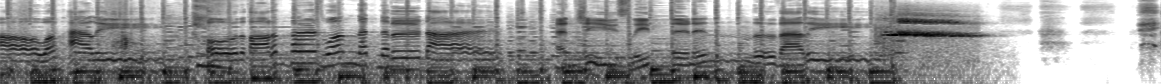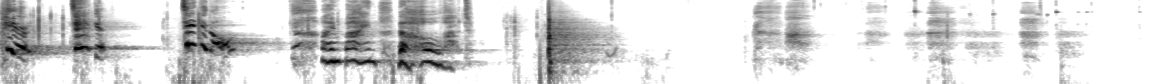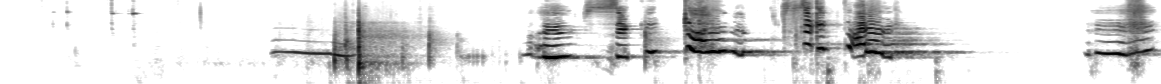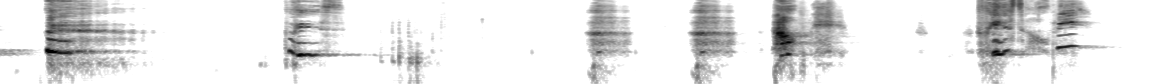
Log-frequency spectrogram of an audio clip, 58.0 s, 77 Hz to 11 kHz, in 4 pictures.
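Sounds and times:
loud wailing cry: 11.0 - 12.4.

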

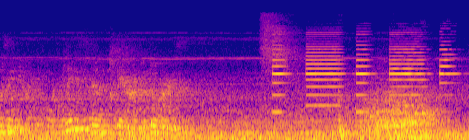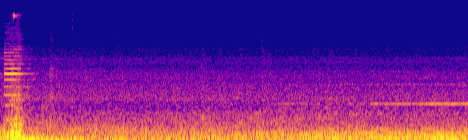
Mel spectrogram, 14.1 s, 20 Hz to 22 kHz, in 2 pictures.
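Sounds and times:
train rumble: 0.0 - 14.0
electronic beeps: 4.0 - 7.6
loud thump: 7.0 - 7.7.

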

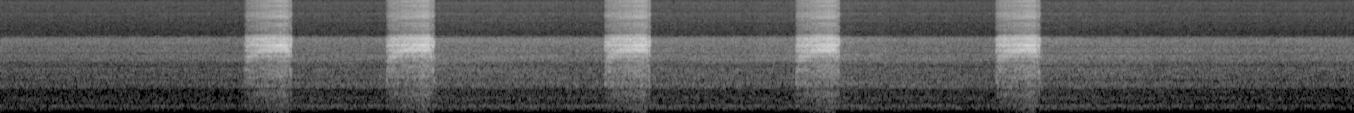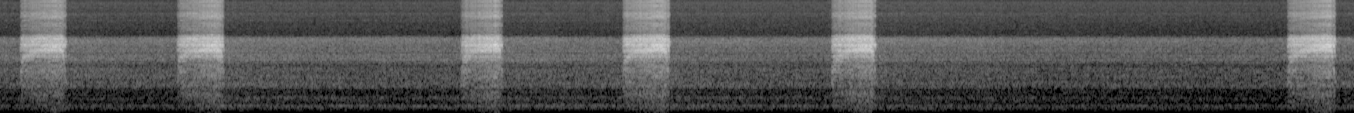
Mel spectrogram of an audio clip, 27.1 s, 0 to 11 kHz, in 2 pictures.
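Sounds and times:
owlet hissing calls: 2.4 - 3.0, 3.9 - 4.4, 6.0 - 6.6, 8.0 - 8.4, 10.0 - 10.4, 13.8 - 14.2, 15.3 - 15.8, 18.2 - 18.6, 19.8 - 20.3, 21.9 - 22.4, 26.4 - 26.9.

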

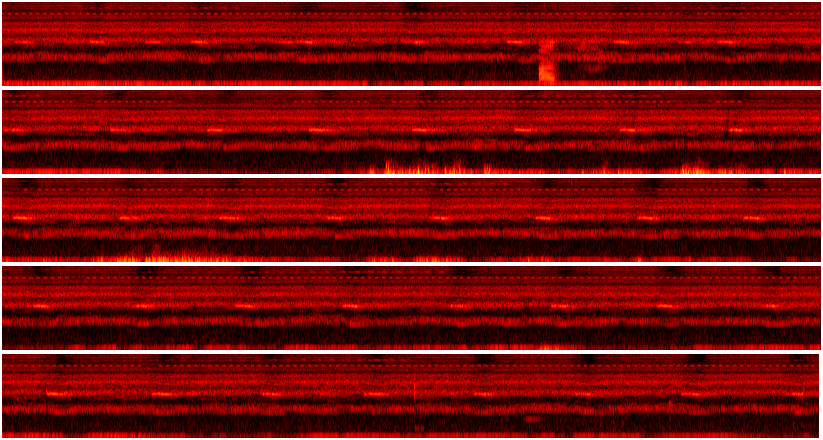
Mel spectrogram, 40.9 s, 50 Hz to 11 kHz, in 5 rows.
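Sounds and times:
frogs and insects chorus: 0.0 - 40.9.

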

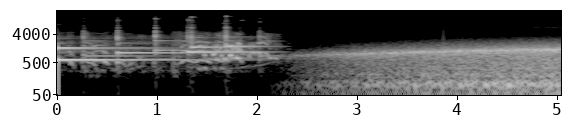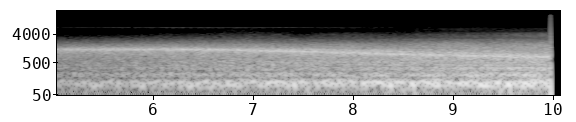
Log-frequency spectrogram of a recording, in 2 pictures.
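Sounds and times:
loud rushing wind with rumble: 2.3 - 10.0.

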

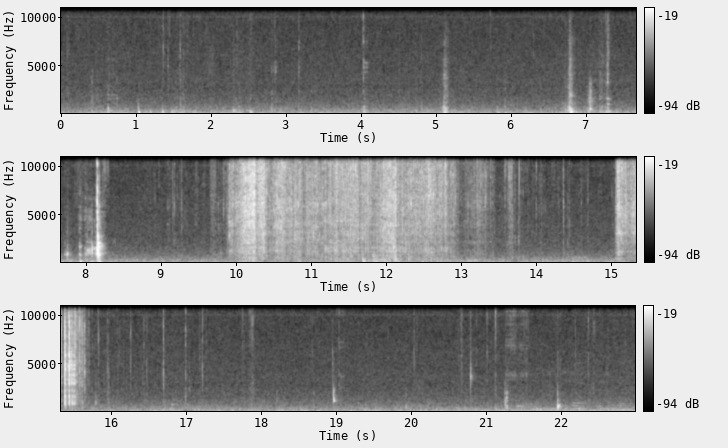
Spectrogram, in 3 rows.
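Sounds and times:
plastic packet crinkling: 9.1 - 17.2.

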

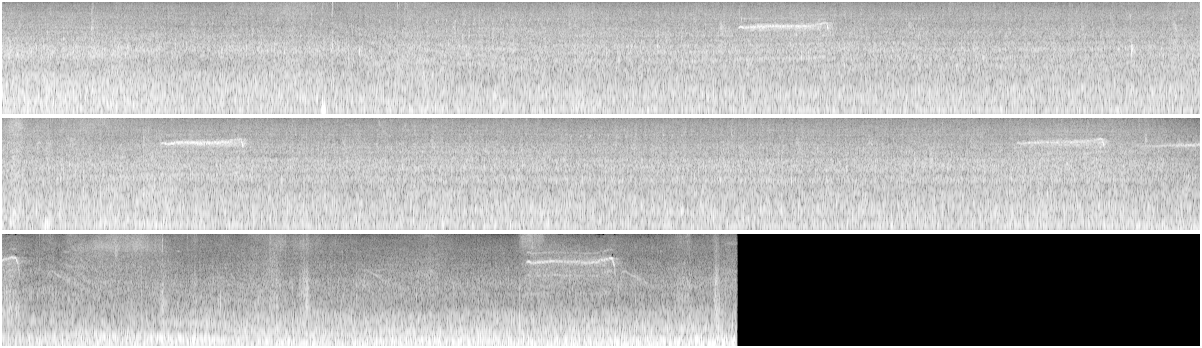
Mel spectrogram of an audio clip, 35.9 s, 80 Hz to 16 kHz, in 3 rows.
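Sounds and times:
stream rushing: 0.0 - 29.8
thin high call: 7.3 - 8.4, 13.4 - 14.5, 22.0 - 24.2, 29.1 - 30.2.

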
